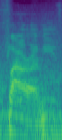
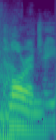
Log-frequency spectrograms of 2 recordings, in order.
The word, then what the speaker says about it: Floren: Is it actually What's the pronunciation? Is it Floren or Flen? Floren. Floren. Floren. Okay. Floren, thank you.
